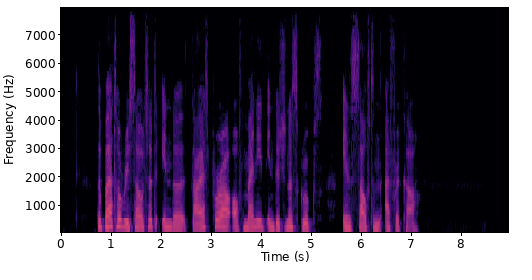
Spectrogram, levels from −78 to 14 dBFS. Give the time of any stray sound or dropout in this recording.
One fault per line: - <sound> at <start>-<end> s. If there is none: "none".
none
